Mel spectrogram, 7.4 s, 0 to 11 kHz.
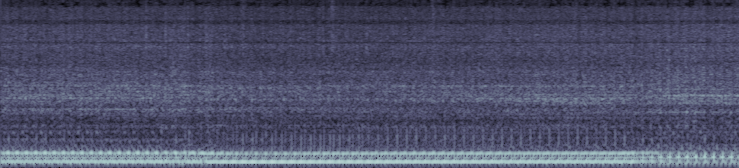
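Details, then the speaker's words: Mercury Grand Marquis 4.6L V8 after replacing a leaking intake manifold, idling on first start: deep, steady, even low hum with no knocks, misses or ticking; runs smooth. A bad blend door actuator is also present. "Man, that thing purring LIKE A KITTEN."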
